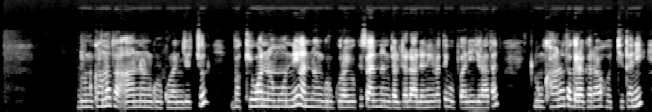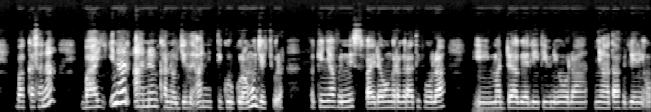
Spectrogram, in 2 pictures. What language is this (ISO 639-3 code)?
orm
